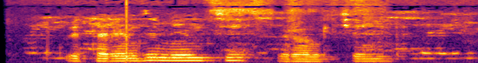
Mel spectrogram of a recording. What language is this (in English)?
Kinyarwanda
